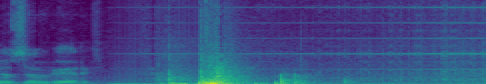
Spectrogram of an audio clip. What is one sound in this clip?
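A body thuds onto the floor.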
